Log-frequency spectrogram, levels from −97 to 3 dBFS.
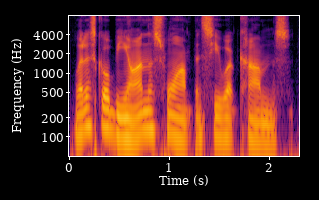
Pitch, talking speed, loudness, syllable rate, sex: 105 Hz, 260 wpm, -18 LUFS, 5.2 syllables/s, male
